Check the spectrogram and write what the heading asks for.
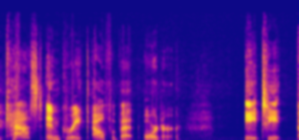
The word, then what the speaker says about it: eta: Eta, long E as in tabby.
